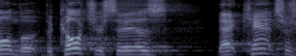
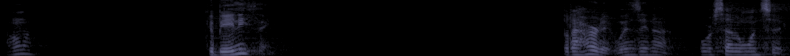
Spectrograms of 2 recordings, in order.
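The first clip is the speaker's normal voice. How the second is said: hushed prophetic call; 3 semitones lower, 11 dB quieter, faster than usual. Acted. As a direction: hold the room in a near hush. Soft, drawn-out prophetic number call.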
